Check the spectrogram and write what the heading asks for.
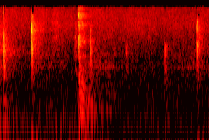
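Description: Chalk tapping and scratching on a blackboard as it is written with: a handful of short, irregular clicks.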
